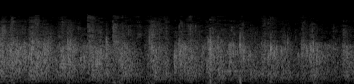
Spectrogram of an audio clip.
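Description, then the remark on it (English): An audience at the close of a meeting claps steadily, a dense wash of many hands at an even, sustained level for several seconds with no voices standing out. “So give him a big applause.”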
